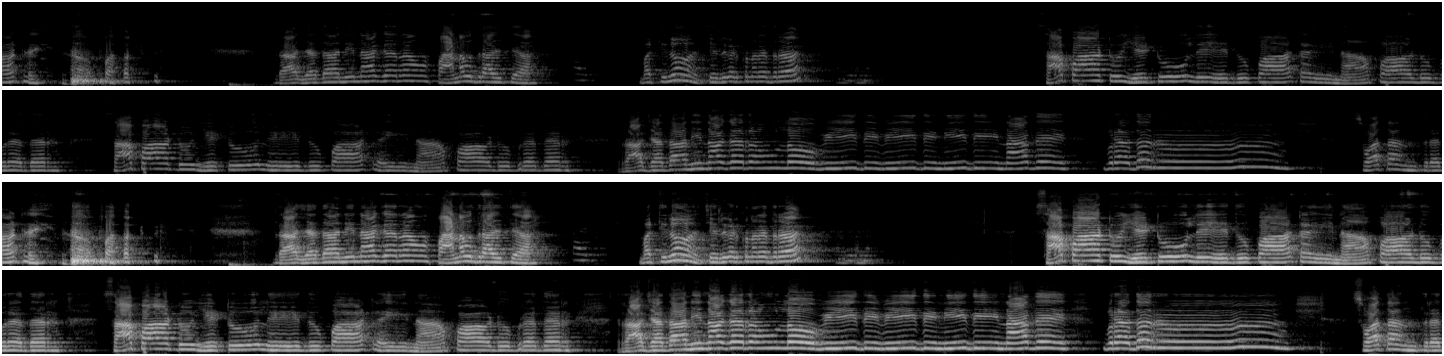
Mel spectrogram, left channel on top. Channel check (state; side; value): quieter; left; 14.2 dB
